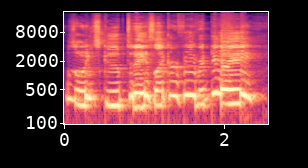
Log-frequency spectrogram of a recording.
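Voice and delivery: high, loud goofy stoner drawl; Shaggy stoner voice. Retold or imitated. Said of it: "Scooby-Doo and Shaggy".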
